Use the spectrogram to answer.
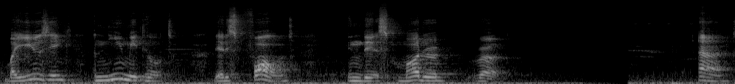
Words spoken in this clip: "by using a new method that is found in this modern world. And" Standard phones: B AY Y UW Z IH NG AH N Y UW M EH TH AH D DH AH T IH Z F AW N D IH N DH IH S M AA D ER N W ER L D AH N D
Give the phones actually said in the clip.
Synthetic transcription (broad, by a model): B AY Y UW Z IH NG AH N Y UW M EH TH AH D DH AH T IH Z F AW N D IH N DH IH S M AA D ER N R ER D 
